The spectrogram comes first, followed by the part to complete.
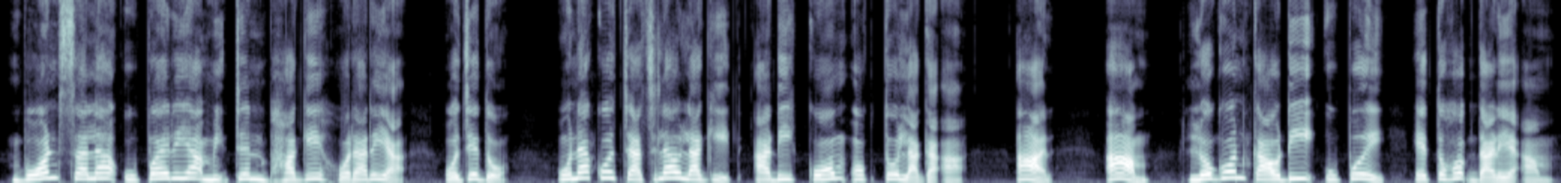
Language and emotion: Santali, neutral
